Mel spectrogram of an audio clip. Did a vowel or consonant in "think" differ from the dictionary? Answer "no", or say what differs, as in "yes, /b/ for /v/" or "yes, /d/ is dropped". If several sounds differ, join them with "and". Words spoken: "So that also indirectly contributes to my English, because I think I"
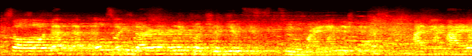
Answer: yes, /k/ is dropped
